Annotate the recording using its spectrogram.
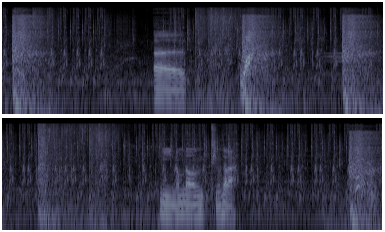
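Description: Video game sound effects burst and splatter in quick, repeated blasts.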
